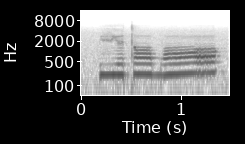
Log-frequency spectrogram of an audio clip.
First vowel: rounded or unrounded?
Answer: unrounded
